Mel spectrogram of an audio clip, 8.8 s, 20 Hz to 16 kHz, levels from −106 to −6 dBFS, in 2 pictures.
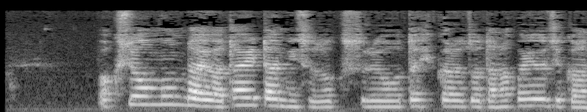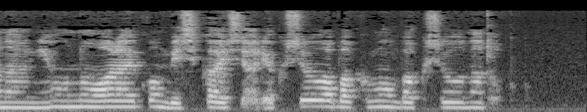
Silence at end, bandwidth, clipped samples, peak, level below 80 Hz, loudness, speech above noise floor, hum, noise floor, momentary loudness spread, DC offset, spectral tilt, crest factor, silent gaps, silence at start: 0.65 s; 11.5 kHz; under 0.1%; -2 dBFS; -60 dBFS; -21 LUFS; 35 dB; none; -57 dBFS; 10 LU; under 0.1%; -3 dB/octave; 22 dB; none; 0.75 s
